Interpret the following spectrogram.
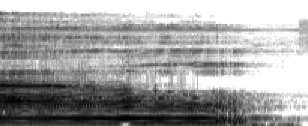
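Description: A man's voice holding the long final note of a chanted Vietnamese poem recitation (ngâm thơ) on one steady low pitch, fading out about a second and a half in.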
